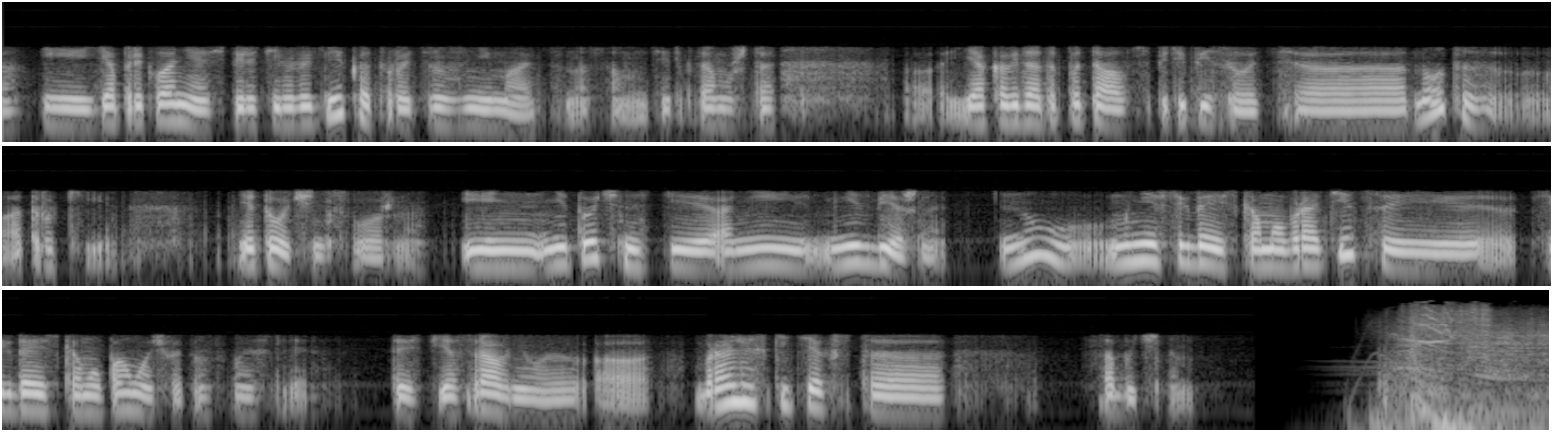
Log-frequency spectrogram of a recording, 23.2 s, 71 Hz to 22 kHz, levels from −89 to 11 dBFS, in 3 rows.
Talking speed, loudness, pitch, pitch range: 140 wpm, -18 LUFS, 155 Hz, 135-170 Hz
